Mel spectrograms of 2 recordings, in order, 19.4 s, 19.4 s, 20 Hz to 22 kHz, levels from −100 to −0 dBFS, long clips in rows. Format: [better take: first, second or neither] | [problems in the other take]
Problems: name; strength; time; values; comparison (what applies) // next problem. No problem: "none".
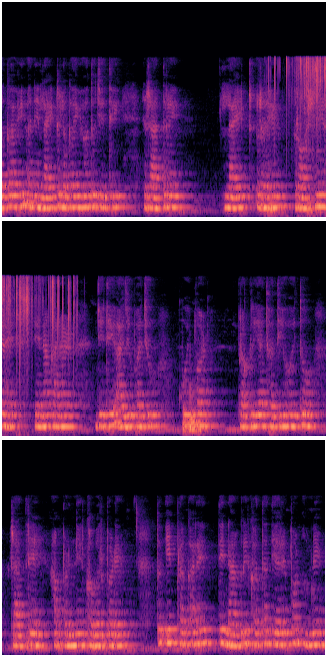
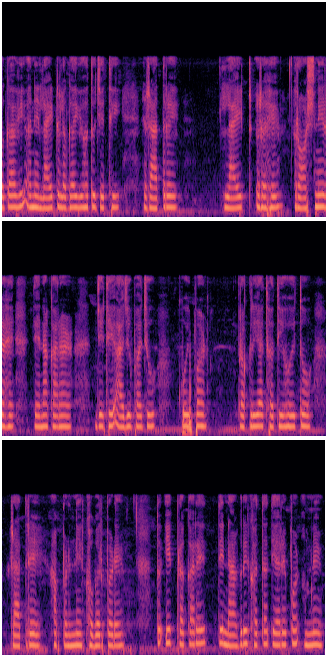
second | background sound (Glass); 11 dB below the speech // room echo; dies away in 0.9 s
